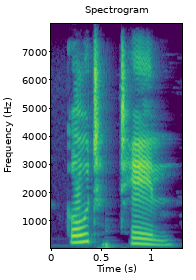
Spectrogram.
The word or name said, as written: coattail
